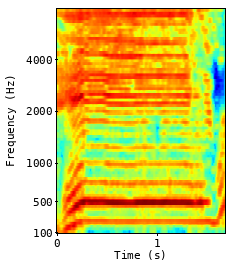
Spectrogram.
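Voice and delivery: overly loud. Opening the show with a greeting to everyone, too loud. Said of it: "oh, that was too loud".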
